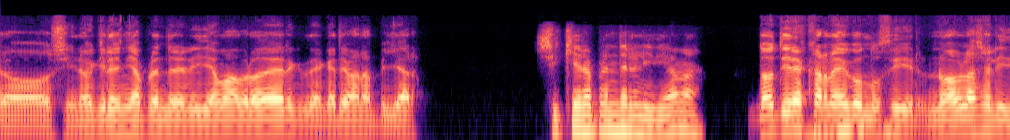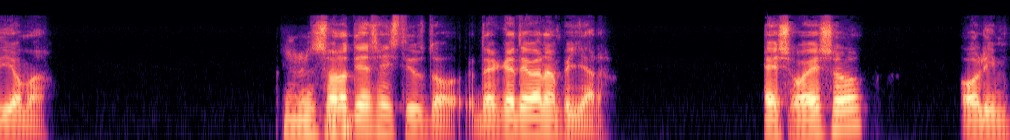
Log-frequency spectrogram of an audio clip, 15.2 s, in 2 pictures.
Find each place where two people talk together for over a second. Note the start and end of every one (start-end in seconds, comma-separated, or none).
none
